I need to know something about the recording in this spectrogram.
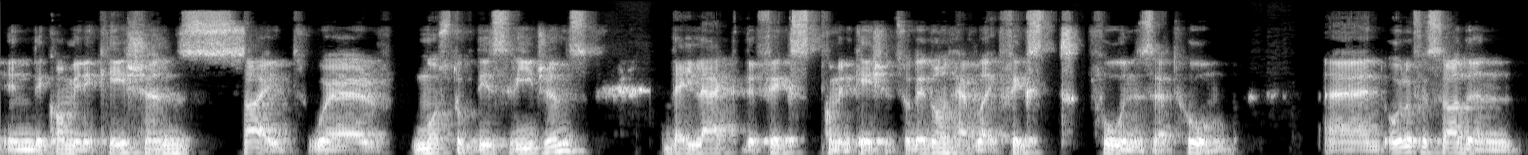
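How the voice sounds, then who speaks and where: A man in his forties from Egypt, answering interview questions in a measured way, thinking aloud with small restarts. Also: low voice, fairly bright tone. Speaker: venture capital investor guest. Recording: roomy echo.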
